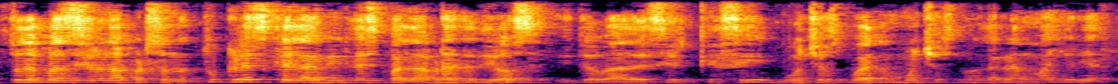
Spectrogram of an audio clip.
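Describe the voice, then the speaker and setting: A man with a mid-range, fairly bright voice teaches a live Bible class at a fast clip, chatting conversationally, quizzing his students and joking with them. The room is echoey, with faint noise.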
